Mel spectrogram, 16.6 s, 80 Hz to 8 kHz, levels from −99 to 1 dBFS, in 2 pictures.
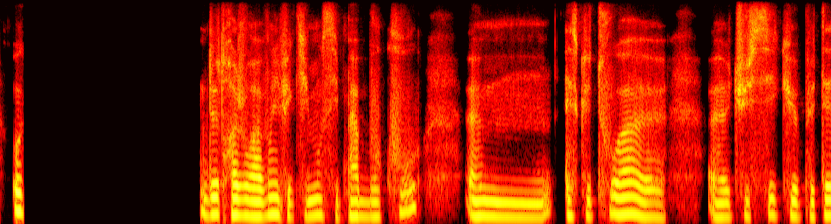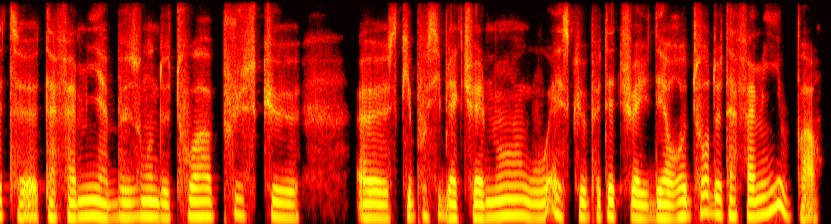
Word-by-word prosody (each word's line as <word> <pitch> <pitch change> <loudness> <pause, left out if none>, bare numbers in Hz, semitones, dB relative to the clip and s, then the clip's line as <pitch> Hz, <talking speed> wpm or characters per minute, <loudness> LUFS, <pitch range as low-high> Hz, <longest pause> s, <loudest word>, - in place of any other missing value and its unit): O 200 - +8 1.8
2-3 170 -1 +4
jours 160 -1 +4
avant 150 +3 +5
effectivement, 155 0 0
c'est 160 - -7
pas 150 0 +2
beaucoup, 145 +9 -4 0.5
hem, 145 -3 0
est-ce 155 - +1
que 150 - -2
toi, 170 +2 +3
heu 140 -2 -1 0.5
heu, 140 0 0
tu 150 +2 +2
sais 160 +2 0
que 150 - -1
peut-être, 150 +1 -1
heu, - - +1
ta 140 - -2
famille 150 +2 +1
a 140 - 0
besoin 145 +2 -1
de 140 -2 0
toi 150 +2 0
plus 160 -4 -4
que, 140 -3 -1 0.6
heu, 135 -1 +3
ce - - -6
qui 145 - 0
est - - -8
possible 145 -1 -4
actuellement 145 +4 +2
ou 140 -2 -1
est-ce 160 -4 -1
que 145 - -2
peut-être, 140 +1 -1
tu 145 - +1
as 135 - +5
eu 130 -1 -2
des 140 -1 +3
retours 150 +7 +1
de 165 -1 +1
ta 155 -1 -2
famille 170 +12 +1
ou 175 - -5
pas? 70 - -2
150 Hz, 170 wpm, -25 LUFS, 140-160 Hz, 1.8 s, O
